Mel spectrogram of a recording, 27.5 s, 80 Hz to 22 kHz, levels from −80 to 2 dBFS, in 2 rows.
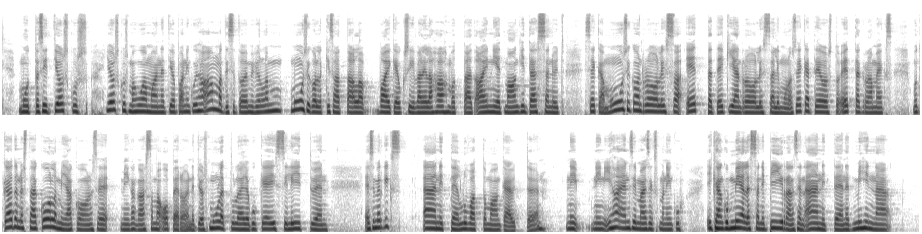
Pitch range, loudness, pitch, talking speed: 185-215 Hz, -20 LUFS, 195 Hz, 170 wpm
